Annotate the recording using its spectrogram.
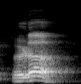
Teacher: ये ड के नीचे एक बिंदी लगा देने से ड़ बन जाता है। ड़ जुबान को थोड़ा ऊपर मोड़कर आप पलटेंगे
